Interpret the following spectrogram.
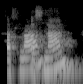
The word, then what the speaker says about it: स्नान: स्नान शब्द जो है, स्नान में भी हम और नहीं लिखते हैं, वो आधा स से होता है और हम उसे स्नान कहते हैं।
